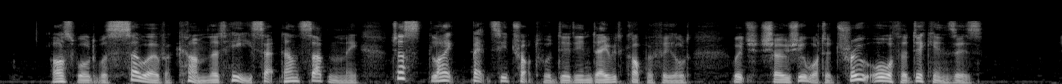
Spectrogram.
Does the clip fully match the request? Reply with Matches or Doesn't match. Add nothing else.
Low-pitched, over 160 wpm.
Doesn't match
